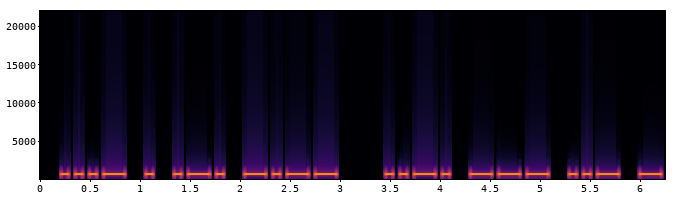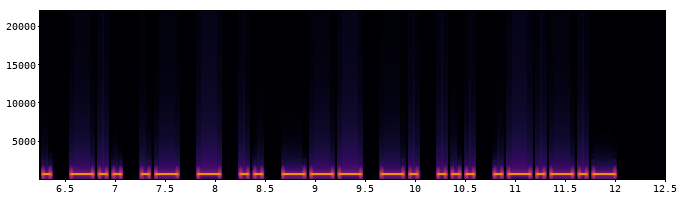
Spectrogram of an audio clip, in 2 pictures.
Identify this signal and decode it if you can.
Morse code, heard as a keyed tone, about 17 wpm, 700 Hz. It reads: VERY FOUNDATIONS.
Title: A Sound Of Thunder 17wpm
